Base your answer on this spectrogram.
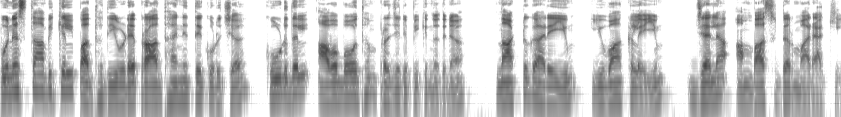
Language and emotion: Malayalam, neutral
